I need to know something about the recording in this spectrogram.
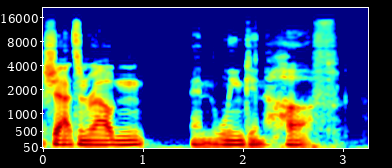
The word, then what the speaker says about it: Hough: And they're like, no, it's Huff. Huff. And we're Rhymes with like tough.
